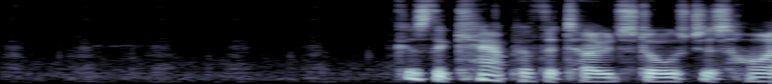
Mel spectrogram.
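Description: A felt-tip marker squeaks and scratches softly across paper.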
